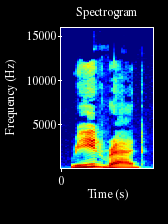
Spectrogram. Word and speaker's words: read: Read in the present and read in the past sounds like the color red. Read, read.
